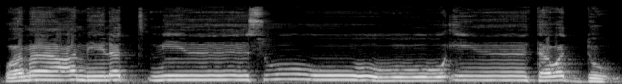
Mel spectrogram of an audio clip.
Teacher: سوء وعلامة مد بعدها همزة تمد بمقدار أربع حركات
